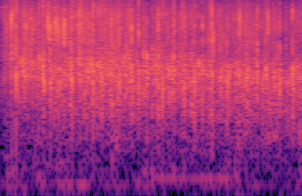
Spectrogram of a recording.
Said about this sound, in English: Let's say a tip of the hat and a round of applause to Andrew Little for being for doing the right thing at the right time.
